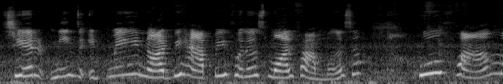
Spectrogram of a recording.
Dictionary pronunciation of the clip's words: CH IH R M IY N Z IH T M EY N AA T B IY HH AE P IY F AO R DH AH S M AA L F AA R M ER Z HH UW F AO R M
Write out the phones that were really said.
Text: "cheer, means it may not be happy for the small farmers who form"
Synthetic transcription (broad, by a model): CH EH R M IY N Z IH T M EY N AA T B IY HH AE P IY F AO R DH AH S M AA L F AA R M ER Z HH UW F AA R M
